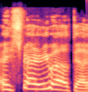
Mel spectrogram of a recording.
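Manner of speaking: very high words stretched out through a yawn. Discussing a film with others, yawning while talking. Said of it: "Sorry, I'm yawning".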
